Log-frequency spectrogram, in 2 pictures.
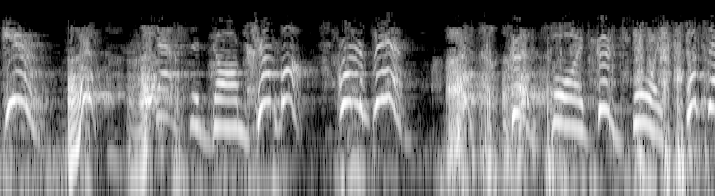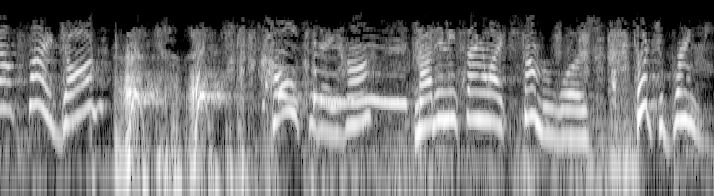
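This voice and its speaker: A sick little boy, soft and coaxing. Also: very high voice, very animated, takes it slowly, pauses often, exaggerated voice. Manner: soft, coaxing, tearful when upset. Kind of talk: radio drama acting. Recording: dull lo-fi old radio recording.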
